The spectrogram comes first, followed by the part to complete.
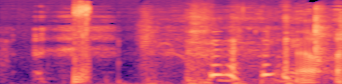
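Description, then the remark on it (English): A sharp, breathy cough bursts out, followed by a few rougher, voiced hacking sounds that rise and fall over a second or so. “I should get that cough looked at.”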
